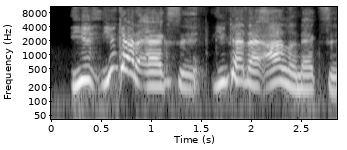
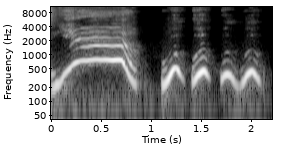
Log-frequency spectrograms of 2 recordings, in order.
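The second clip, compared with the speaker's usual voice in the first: high drawn-out yeah, then whooping; celebratory cheer; 10 semitones higher, much slower than usual. Real, not acted. Streamer thanking viewers for likes, celebratory cheer. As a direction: whoop it up over a small win.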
